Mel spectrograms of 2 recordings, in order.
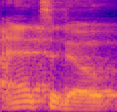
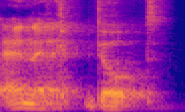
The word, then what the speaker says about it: anecdote: anecdote and anecdote yeah not antidote but anik don't hey google how do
